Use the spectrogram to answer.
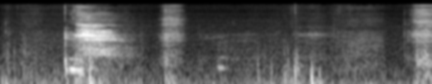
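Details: Sneezing in a person with seasonal allergies: a sharp inhalation and an explosive sneeze, then further short bursts of a sneezing fit with sniffing.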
